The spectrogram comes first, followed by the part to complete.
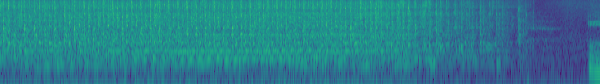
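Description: Vintage Singer sewing machine running at a steady speed as it stitches a seam through two layers of cotton fabric, then slowing and stopping about four to five seconds in.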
